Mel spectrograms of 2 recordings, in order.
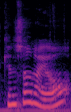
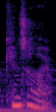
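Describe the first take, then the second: First: The voice rises at the end, as a question. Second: The voice falls at the end, as a statement.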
